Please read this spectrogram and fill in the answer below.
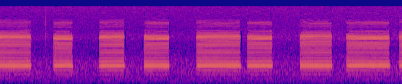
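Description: Garrett AT Pro International metal detector giving its low iron tone in Standard mode as the coil sweeps over an iron square nail: about nine short beeps of one steady pitch, two or three a second. The low tone marks the target as iron.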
